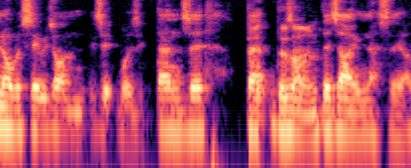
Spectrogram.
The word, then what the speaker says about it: DAZN: The Zone. The Zone, that's it. I don't even know how to pronounce it.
